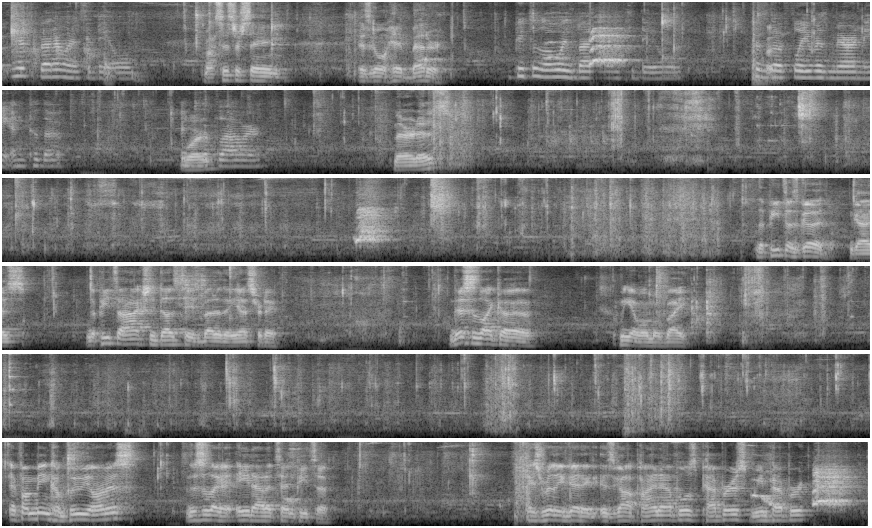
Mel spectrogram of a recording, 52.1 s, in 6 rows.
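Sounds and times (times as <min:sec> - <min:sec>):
person chewing: 0:01.8 - 0:05.0, 0:06.4 - 0:08.7, 0:11.3 - 0:24.9, 0:26.3 - 0:27.0, 0:28.8 - 0:30.5, 0:33.2 - 0:44.2, 0:44.8 - 0:45.3, 0:46.8 - 0:48.4.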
